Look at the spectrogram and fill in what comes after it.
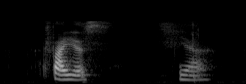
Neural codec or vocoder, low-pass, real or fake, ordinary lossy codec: none; none; real; none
